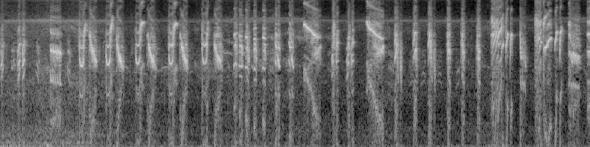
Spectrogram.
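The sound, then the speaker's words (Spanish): A single marsh bird sings from the top of a curved reed swaying in the wind in the marshes in spring, a rapid, restless song of scratchy chirps, clicks and sliding whistles, loud, pouring out almost without pause for several seconds with no voices. “Está tan contento, está tan contento porque ha llegado el calorcito, la primavera que se nos avanza y él está ahí en lo alto de un junco curvado, mecido por el viento”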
